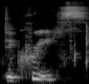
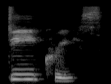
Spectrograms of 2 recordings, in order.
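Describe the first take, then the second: First: The stress is on the second syllable. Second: The stress is on the first syllable. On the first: The speaker calls it wrong. "we don't say decrease because that would be putting it on the second part of the word" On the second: The speaker calls it right. "We say decrease ... We emphasize or stress the first part"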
